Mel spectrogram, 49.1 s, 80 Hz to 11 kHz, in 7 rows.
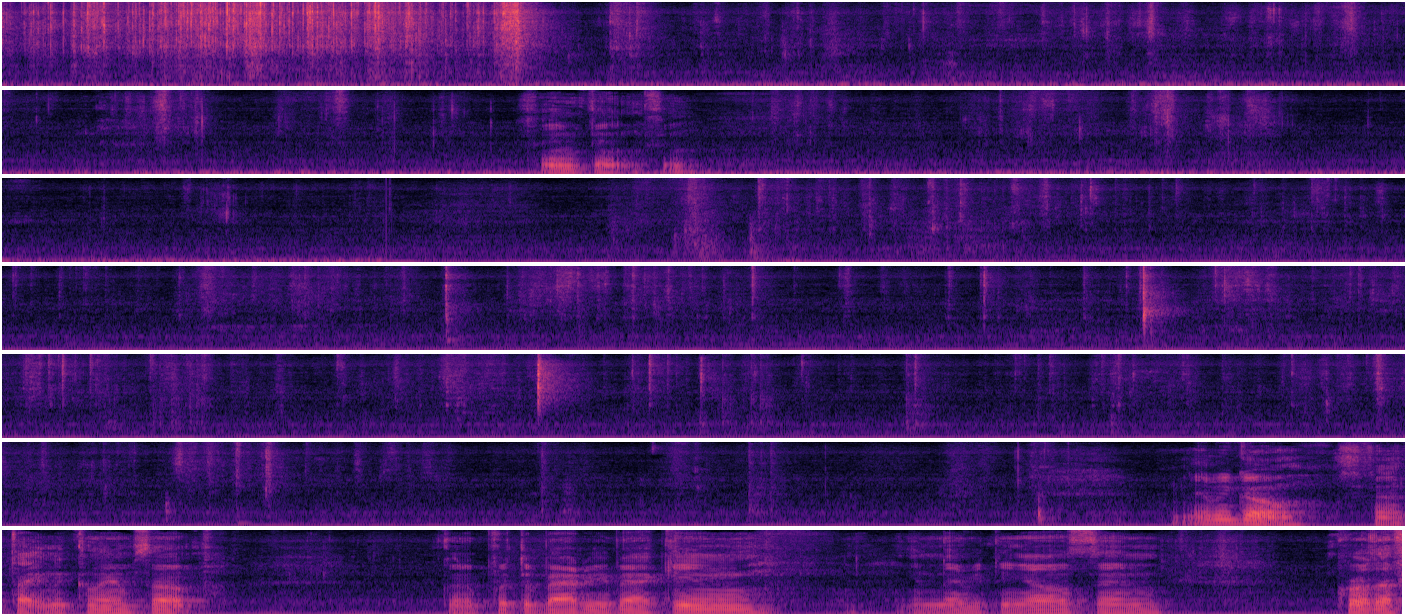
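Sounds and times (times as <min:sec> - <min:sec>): low hum: 0:00.0 - 0:30.4.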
